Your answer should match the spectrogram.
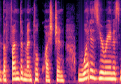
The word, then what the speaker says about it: Uranus: I do remember Bill Nye, the science guy, deliberately making sure to pronounce it Uranus.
